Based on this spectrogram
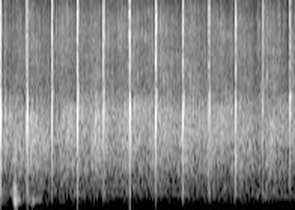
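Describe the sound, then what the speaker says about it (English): Sparse, evenly spaced claps from a small audience after a health panel discussion at a Dubai event, about a dozen distinct crisp hand claps over three seconds, fairly close and with no talk. "A big round of applause."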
